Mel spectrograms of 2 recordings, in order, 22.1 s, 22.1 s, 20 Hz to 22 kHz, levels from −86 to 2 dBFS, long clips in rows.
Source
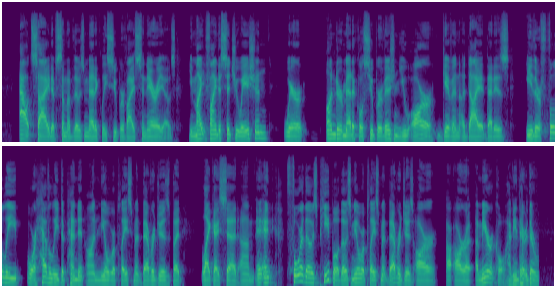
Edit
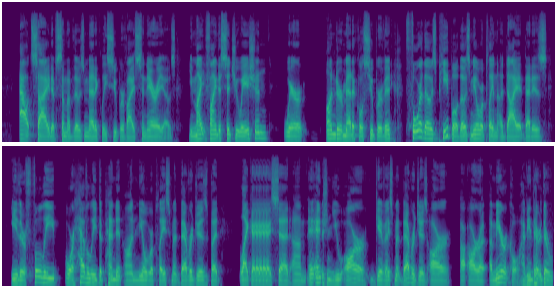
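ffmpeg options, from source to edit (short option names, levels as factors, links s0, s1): -filter_complex "[0:a]asplit=9[s0][s1][s2][s3][s4][s5][s6][s7][s8];[s0]atrim=end=7.752[s9];[s1]atrim=start=16.428:end=18.502[s10];[s2]atrim=start=9.058:end=15.382[s11];[s3]atrim=start=15.308:end=15.382[s12];[s4]atrim=start=15.308:end=15.382[s13];[s5]atrim=start=15.308:end=15.382[s14];[s6]atrim=start=15.308:end=16.432[s15];[s7]atrim=start=7.748:end=9.062[s16];[s8]atrim=start=18.498[s17];[s9][s10]acrossfade=d=0.004:c1=hsin:c2=hsin[s18];[s18][s11]acrossfade=d=0.004:c1=hsin:c2=hsin[s19];[s19][s12]acrossfade=d=0.004:c1=hsin:c2=hsin[s20];[s20][s13]acrossfade=d=0.004:c1=hsin:c2=hsin[s21];[s21][s14]acrossfade=d=0.004:c1=hsin:c2=hsin[s22];[s22][s15]acrossfade=d=0.004:c1=hsin:c2=hsin[s23];[s23][s16]acrossfade=d=0.004:c1=hsin:c2=hsin[s24];[s24][s17]acrossfade=d=0.004:c1=hsin:c2=hsin"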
